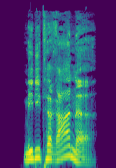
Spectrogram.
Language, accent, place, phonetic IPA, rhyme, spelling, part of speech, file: German, Germany, Berlin, [meditɛˈʁaːnə], -aːnə, mediterrane, adjective, De-mediterrane.ogg
- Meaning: inflection of mediterran: 1. strong/mixed nominative/accusative feminine singular 2. strong nominative/accusative plural 3. weak nominative all-gender singular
